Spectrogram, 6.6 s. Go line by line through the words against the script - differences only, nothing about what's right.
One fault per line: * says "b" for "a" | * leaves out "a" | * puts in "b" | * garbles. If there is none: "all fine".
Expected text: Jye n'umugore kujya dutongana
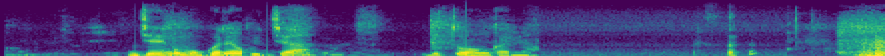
all fine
